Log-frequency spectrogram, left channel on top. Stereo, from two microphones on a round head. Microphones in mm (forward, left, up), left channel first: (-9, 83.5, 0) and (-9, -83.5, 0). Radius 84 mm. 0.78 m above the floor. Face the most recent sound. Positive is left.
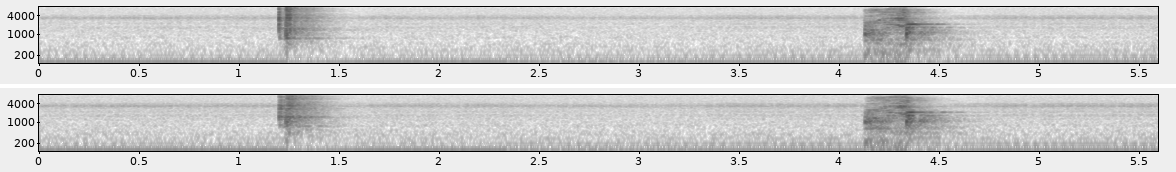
turn(degrees=65)  # may be behind; listen again after turning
